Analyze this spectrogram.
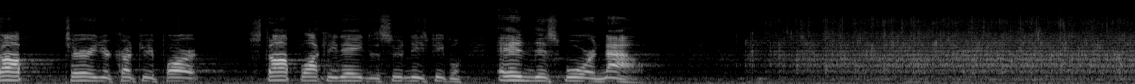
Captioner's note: applause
